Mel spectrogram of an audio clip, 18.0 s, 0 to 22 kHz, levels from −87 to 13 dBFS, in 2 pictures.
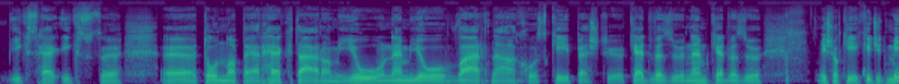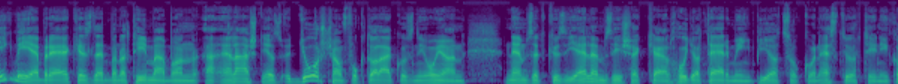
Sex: male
